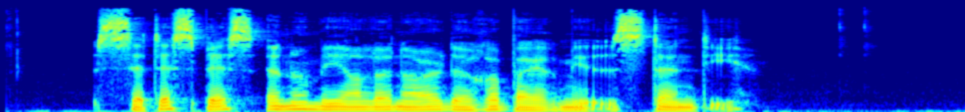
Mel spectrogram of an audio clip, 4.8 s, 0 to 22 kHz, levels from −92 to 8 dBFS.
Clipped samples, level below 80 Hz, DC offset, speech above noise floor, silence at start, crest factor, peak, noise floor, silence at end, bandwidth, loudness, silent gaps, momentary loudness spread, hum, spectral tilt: under 0.1%; -50 dBFS; under 0.1%; 39 dB; 0.45 s; 16 dB; -8 dBFS; -62 dBFS; 1.1 s; 16 kHz; -23 LUFS; none; 7 LU; none; -4.5 dB/octave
